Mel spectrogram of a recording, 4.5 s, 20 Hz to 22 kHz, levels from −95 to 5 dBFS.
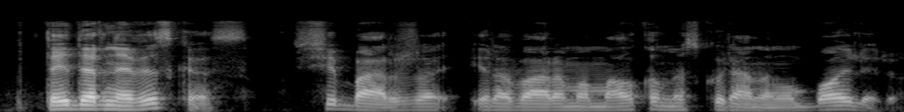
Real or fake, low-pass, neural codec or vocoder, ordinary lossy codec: real; 9.9 kHz; none; MP3, 96 kbps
